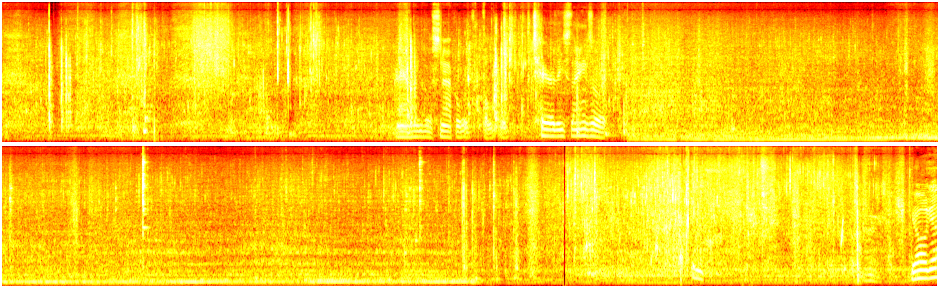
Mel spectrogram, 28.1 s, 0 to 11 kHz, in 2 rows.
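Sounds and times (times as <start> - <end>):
electric trolling motor humming: 9.3 - 27.0.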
